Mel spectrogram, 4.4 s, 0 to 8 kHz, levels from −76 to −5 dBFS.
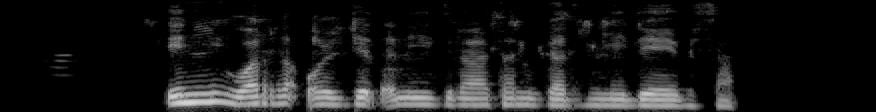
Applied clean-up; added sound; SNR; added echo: neural mask model Resemble Enhance denoiser.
